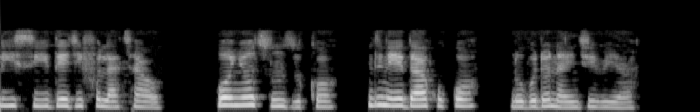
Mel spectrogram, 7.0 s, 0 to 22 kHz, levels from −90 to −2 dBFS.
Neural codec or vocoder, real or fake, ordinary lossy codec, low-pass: none; real; none; 7.2 kHz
